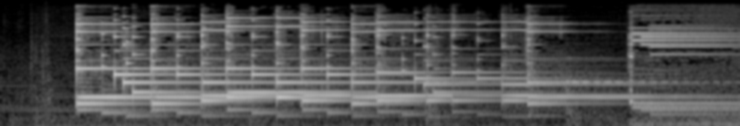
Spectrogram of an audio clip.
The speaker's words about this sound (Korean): 그리고 다음날 그의 연락을 하루 종일 기다리고 있는데 연락이 오지 않아 시무룩해, 시무룩해 하고 있는데 저녁이 다 되어서야 전화 한 통이 걸려왔어요.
